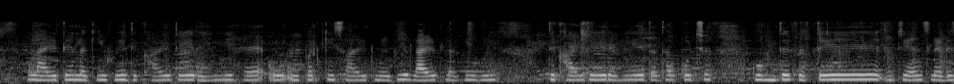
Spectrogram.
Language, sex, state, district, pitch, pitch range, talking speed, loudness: Hindi, female, Bihar, Saharsa, 210 Hz, 200-215 Hz, 165 wpm, -28 LUFS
